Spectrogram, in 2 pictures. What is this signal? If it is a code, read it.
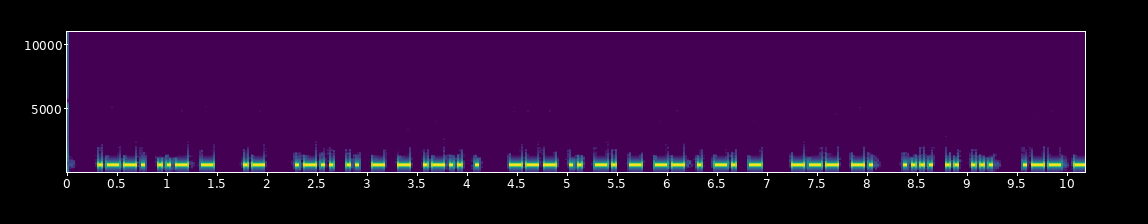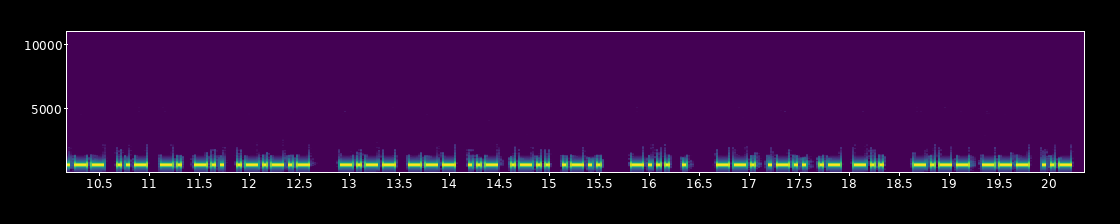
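Morse code, heard as a keyed tone, about 28 wpm, 600 Hz. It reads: PUT A LITTLE OINTMENT ON HIS WOUND. YOULL BE GLAD YOU
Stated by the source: Morse code practice at 28 wpm, text of Ken Follett's novel Never in English, from CW med Gnister.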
